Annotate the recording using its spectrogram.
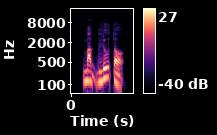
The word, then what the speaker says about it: magluto: For example, magluto. Magluto. Magluto. Magluto is spelled as M-A-G-L-U-T-O.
